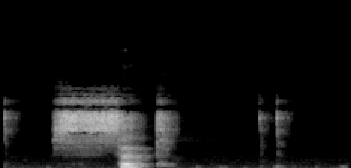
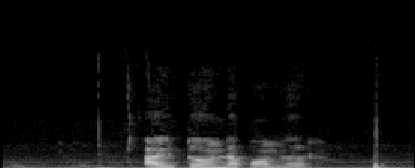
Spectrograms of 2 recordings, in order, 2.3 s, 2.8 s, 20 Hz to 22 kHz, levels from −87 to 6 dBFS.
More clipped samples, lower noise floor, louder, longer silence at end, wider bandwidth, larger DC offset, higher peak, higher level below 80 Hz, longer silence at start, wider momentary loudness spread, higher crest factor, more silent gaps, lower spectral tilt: neither; first, -63 dBFS vs -44 dBFS; first, -15 LUFS vs -24 LUFS; first, 1.2 s vs 0 s; first, 10.5 kHz vs 7.4 kHz; neither; about the same, -2 dBFS vs -4 dBFS; second, -62 dBFS vs -38 dBFS; first, 0.35 s vs 0.1 s; about the same, 19 LU vs 19 LU; about the same, 20 dB vs 22 dB; neither; second, -2.5 dB/octave vs -8 dB/octave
